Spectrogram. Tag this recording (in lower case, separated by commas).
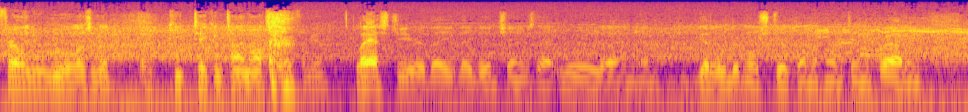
speech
